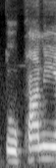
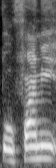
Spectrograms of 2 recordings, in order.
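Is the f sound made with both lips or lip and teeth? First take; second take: both lips; lip and teeth. First: The f is a stop made with both lips. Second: The f is a lip-and-teeth hissing sound. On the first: "તોફાની એમ કહેવાને બદલે" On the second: "એ લોકો તોફાની એમ કહેતા હોય છે ... ફ્રિકેટિવ"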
